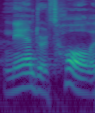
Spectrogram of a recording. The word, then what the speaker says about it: Neanderthal: So Neanderthal is how it is pronounced. It's the Neander Valley, and Tall, T-H-A-L in German, means valley.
